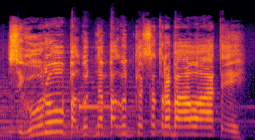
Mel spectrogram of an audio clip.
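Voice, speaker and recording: A woman's voice: a little high, expressive, brisk, pushed and bright, faint music behind. A woman playing a curious, caring younger sibling, still a student, in a Tagalog radio drama.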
